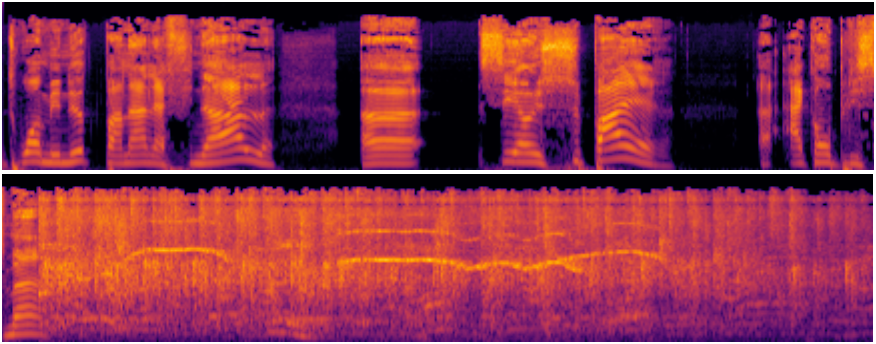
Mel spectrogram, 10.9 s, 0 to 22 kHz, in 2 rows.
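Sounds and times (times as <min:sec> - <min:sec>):
speech: 0:00.0 - 0:06.0
large stadium crowd cheering and applauding after a player wins a final: 0:05.7 - 0:10.8.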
